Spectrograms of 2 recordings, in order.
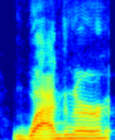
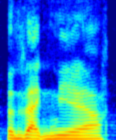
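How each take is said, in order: First: The R is pronounced as an American English R. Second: The R is pronounced as a French R.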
